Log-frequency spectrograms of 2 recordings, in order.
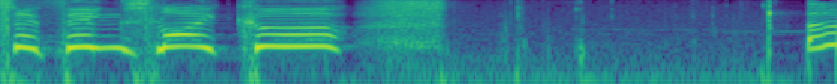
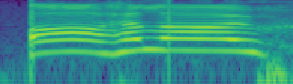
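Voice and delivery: ordinary delivery

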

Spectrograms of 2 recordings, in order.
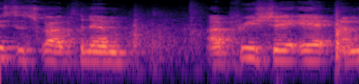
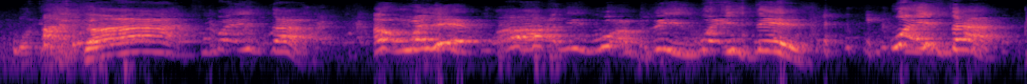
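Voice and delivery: pained shouting; 10 semitones higher, slower than usual. Real, not acted. Chilli heat reaction, shouting.

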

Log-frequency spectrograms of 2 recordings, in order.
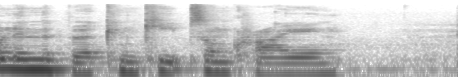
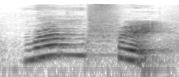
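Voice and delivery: put-on much higher toddler echo; baby voice; 3 dB louder than usual. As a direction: chirp it like a little child. Baby repeats phrase.

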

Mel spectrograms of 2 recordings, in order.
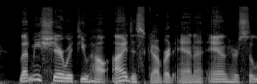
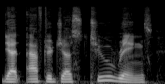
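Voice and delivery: usual speaking voice

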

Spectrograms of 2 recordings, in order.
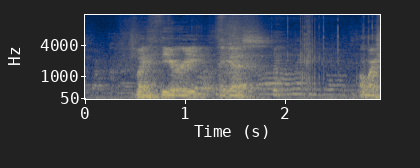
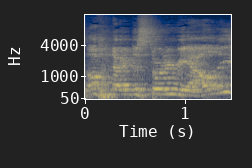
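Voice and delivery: mock accusation; 10 semitones higher than usual. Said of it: "She goes".

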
